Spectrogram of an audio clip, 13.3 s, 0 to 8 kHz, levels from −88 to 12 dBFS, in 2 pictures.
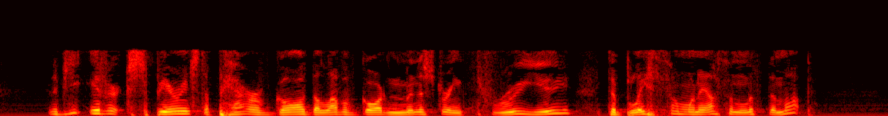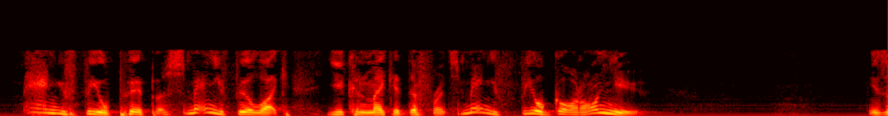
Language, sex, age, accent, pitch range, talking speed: English, male, 30-49, Australian, 115-150 Hz, 195 wpm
